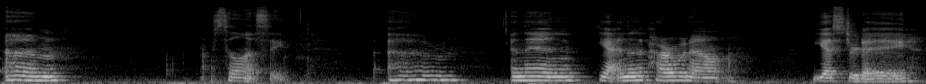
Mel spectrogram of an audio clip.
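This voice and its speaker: A woman hosting a casual livestream chat, rambling with many fillers and restarts, with a low voice. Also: fairly even intonation, extremely slow, pauses often, darkish tone, reverberant. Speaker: livestream host. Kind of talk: casual live chat reading comments.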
